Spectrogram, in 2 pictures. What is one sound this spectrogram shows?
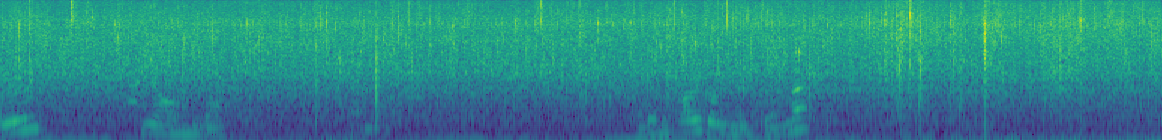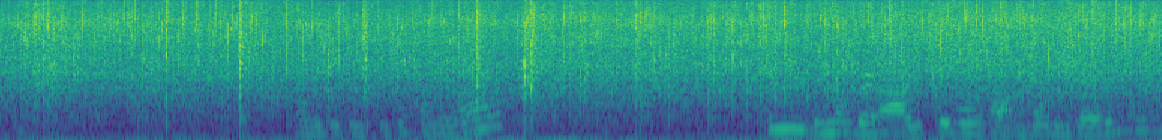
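Meat sizzles steadily on a hot grill.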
